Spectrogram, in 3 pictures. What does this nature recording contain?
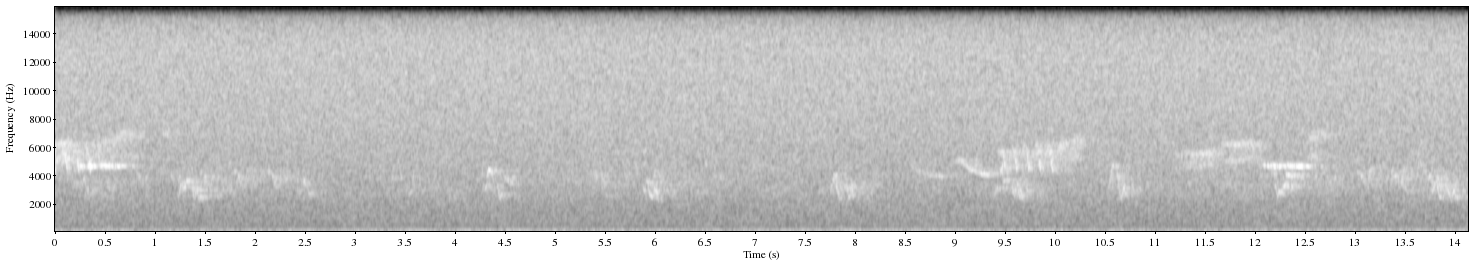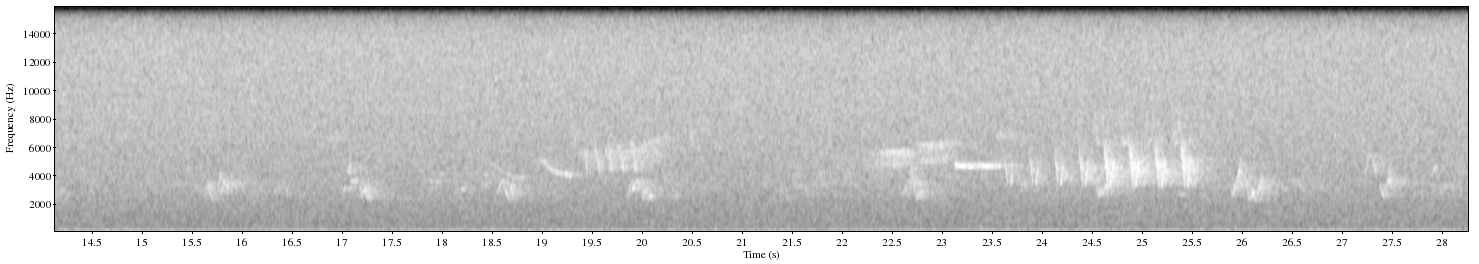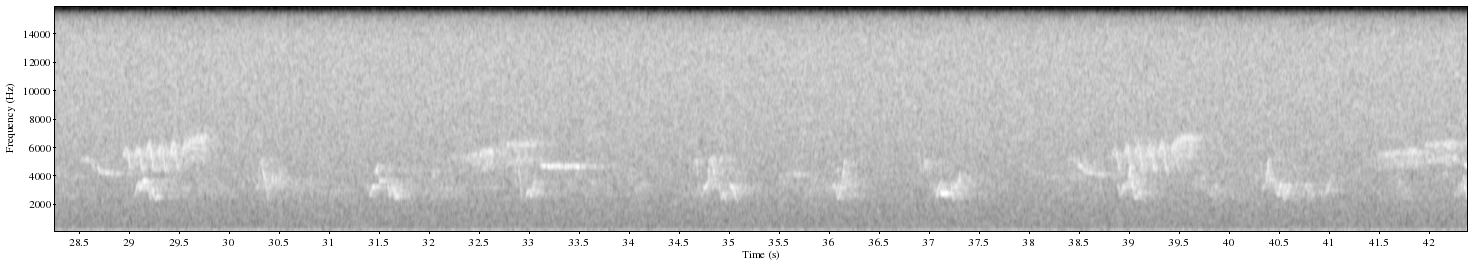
Black-throated Blue Warbler, Black-throated Green Warbler, Red-eyed Vireo, Ovenbird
